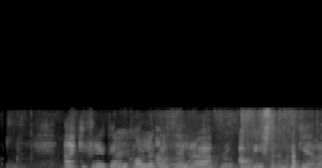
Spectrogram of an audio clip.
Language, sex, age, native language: Icelandic, female, 13, Icelandic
